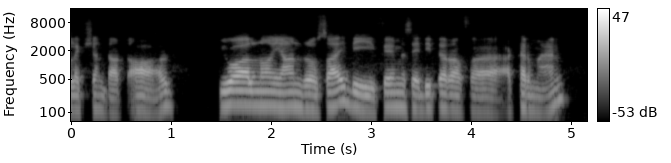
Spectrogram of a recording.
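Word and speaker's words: Juan Rosai: The J is silent here, so Jan Rosai.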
